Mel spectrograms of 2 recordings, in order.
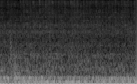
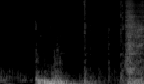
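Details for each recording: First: Car on unlock (immobilizer-delete) ECU after adjustment, A/C on: low even hum at one steady speed, no hunting or stumbling, idle slightly fast; AFR correct though software not fully right; normal idle. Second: Car fitted with a swapped immobilizer-delete (unlock) ECU that may hold original EPROM software: engine catches after short crank, then surges and sags unevenly, won't hold idle; owner suspects software mismatch due to car's eccentric (cam) mod, unconfirmed.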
